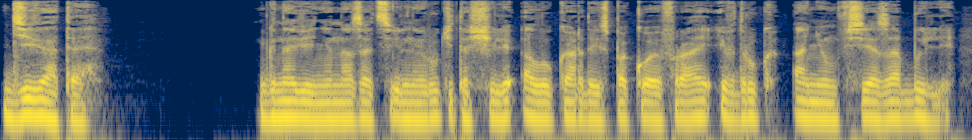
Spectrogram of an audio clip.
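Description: Male audiobook narrator, deep-ish warm tone, dry booth sound, steady dramatic delivery. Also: no echo. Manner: measured dramatic reading. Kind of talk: scripted narration.

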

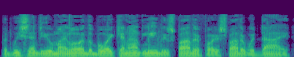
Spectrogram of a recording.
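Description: A man's voice: lowish voice, normal speed, a little mellow, husky, dry recording. A man doing a desperate pleading brother.

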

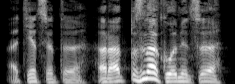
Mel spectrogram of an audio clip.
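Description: A man voicing a shy young painter who speaks quietly and sheepishly. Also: medium pitch, sing-song, normal speed, dry recording, studio quality, pitched above the performer's own voice. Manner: subdued, sheepish.

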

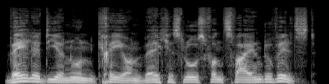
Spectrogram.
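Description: A man's voice: lowish voice, slow pace, no room sound, studio quality. A man reading the part of a stern old blind seer in a myth storybook, speaking in grave, solemn pronouncements.

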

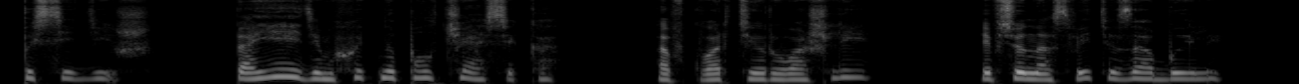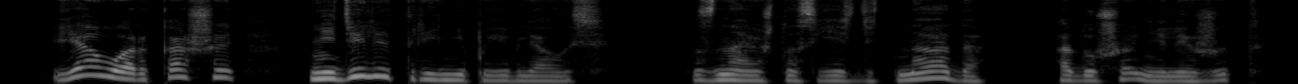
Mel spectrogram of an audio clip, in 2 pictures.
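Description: Audiobook narrator, woman, earthy and frank, mellow tone, dry close recording. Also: on the low side, moderate pace, no room sound. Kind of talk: first-person scripted narration.

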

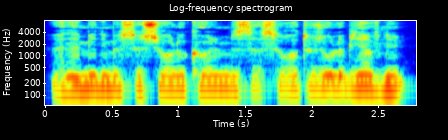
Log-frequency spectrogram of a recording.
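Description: A man playing a gruff, irritable old man. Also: on the high side, level tone, brisk, pitched above the performer's own voice. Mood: fussy welcoming. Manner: shouting threats, then fussy and chatty. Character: grumpy tall old male animal-stuffer, gruff then welcoming.

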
